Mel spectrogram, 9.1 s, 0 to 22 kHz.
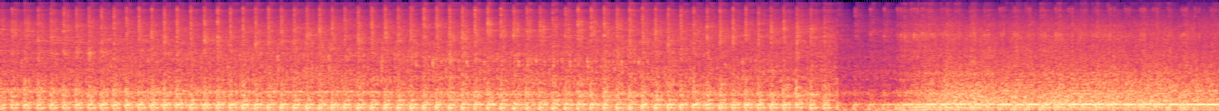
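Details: AWD Honda Civic Si (EM1) race build aiming for 1000 hp, JBR-built short block with head fitted, first start of the freshly assembled engine: a loud idle with a brief stumble and dip that settles into a smooth, steady low pulse; normal idle.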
